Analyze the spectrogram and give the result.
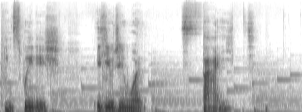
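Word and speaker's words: sajt: way another word in Swedish is using word site it's spelled like that it's pronounced site site now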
